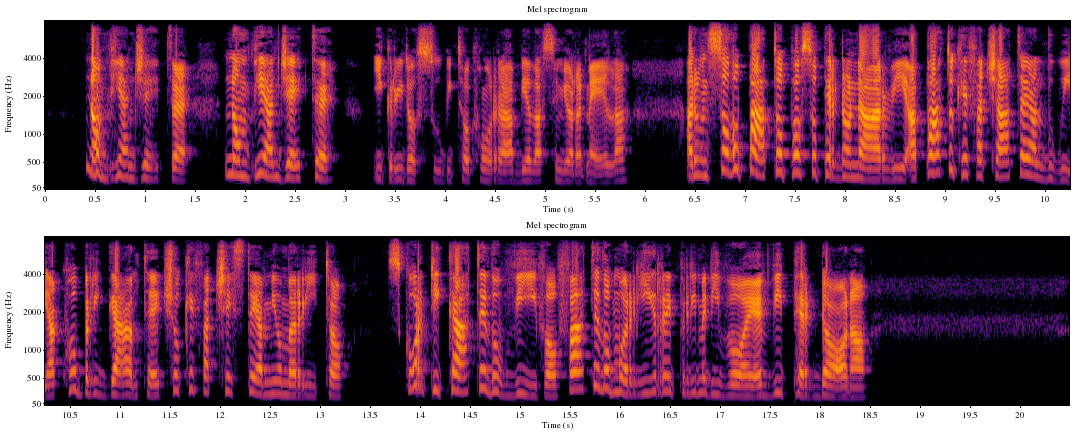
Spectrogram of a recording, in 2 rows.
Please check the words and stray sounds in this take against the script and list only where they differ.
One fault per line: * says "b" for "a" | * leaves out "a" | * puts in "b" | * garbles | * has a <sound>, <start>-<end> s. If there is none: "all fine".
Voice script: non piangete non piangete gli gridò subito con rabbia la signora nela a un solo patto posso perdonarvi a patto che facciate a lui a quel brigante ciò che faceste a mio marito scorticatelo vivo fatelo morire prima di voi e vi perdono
all fine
